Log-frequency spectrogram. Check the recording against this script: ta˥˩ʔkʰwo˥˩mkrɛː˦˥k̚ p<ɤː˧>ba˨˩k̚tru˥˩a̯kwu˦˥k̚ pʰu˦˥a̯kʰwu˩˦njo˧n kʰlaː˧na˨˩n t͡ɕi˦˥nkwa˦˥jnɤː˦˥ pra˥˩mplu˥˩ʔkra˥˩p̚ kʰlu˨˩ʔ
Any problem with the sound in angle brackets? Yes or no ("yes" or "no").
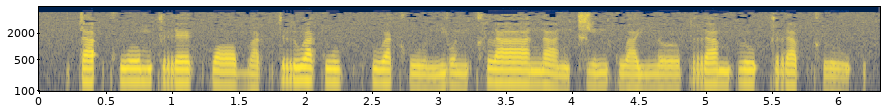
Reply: yes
